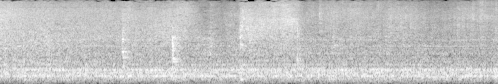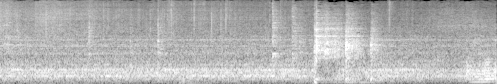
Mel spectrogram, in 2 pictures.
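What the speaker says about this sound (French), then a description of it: "Il n'y a presque plus de liquide dans le riz. Et on va retourner de nouveau les langoustes." Spiny lobsters are turned in a pan of rice that has almost no liquid left, with a continuous close sizzle and scraping stirs, plus a sharper clatter of utensil on pan near the end.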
